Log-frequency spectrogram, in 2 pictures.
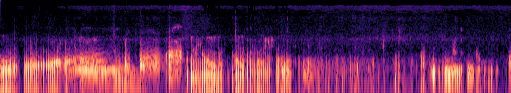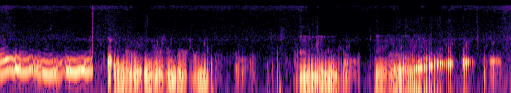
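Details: Woman's stomach growling: low gurgling, bubbling rumbles with squeaky rising tones in stretches, borborygmi.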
